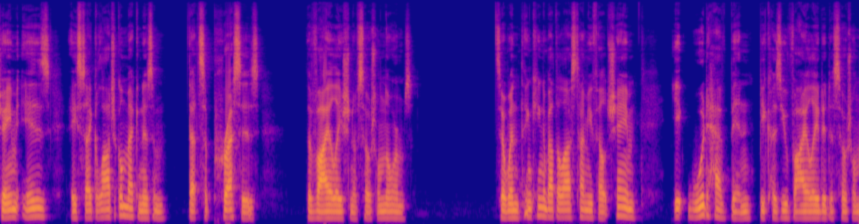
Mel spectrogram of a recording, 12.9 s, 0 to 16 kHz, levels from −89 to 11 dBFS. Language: English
